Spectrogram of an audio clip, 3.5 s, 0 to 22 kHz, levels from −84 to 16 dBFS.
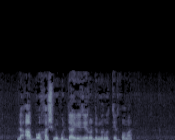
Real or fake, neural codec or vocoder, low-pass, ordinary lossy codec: fake; vocoder, 48 kHz, 128 mel bands, Vocos; 10.8 kHz; MP3, 48 kbps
